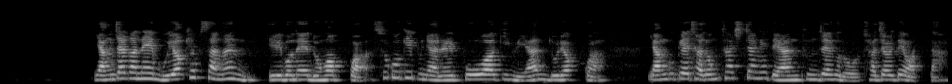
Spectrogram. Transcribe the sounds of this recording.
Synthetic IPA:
jaŋd͡ʑaɡwane̞mujʌk̚ʰçjʌp̚s͈aŋɯniɭbone̞noŋʌp̚k͈wasʰoɡuɡibuɲaɾɯɭpooɦaɡiɥiɦanːoɾjʌk̚k͈wa | jaŋɡuɡe̞t͡ɕadoŋt͡ɕʰaɕʰid͡ʑaŋe̞de̞ɦanpund͡ʑe̞ŋɯɾot͡ɕad͡ʑʌɭdwe̞wat̚t͈a

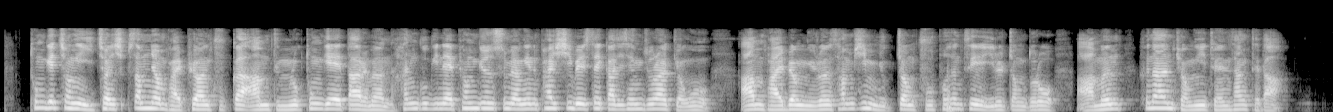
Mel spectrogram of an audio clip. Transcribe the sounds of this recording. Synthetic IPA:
tʰoŋɡe̞t͡ɕʰʌŋiːt͡ɕʰʌnɕʰi̥p̚s͈amɲʌnpaɭpʰjoɦankuk̚k͈aamtɯŋlok̚tʰoŋɡe̞ːt͈aɾɯmjʌnhanɡuɡine̞pʰjʌŋɡjunsʰumjʌŋinpʰaɭɕ͈ibiɭs͈e̞k͈ad͡ʑisʰe̞ŋd͡ʑunɦaɭk͈jʌŋu | ampaɭbjʌŋɲuɾɯnsʰamɕ̬ʰibɲuk̚t͡ɕ͈ʌmkupʰʌsʰe̞ntʰɯe̞iɾɯɭt͡ɕ͈ʌŋdoɾo | a̰mɯnhɯnɦanpjʌŋidwe̞nsʰaŋtʰe̞da̰

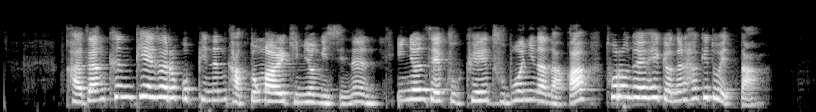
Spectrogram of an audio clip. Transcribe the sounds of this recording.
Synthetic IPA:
kad͡ʑaŋkʰɯnpʰiɦe̞sʰaɾok͈opʰinɯnkak̚t͈oŋmaɯɭkimjʌŋiɕ͈inɯniɲʌnsʰe̞kukʰeːtubʌɲinanaɡatʰoɾonwe̞ɸwe̞ɡjʌnɯɭɦaɡidoɦe̞t̚t͈a

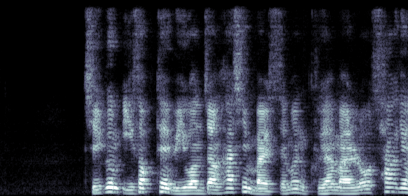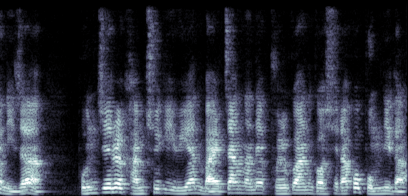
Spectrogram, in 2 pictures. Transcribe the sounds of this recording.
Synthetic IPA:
t͡ɕiɡɯmisʰʌk̚tʰe̞ɥiwʌnd͡ʑaŋɦaɕʰinmaɭs͈ɯmɯnkɯjamaɭːosʰaɡjʌɲid͡ʑa | pond͡ʑiɾɯɭkamt͡ɕʰuɡiɥiɦanmaɭt͡ɕ͈aŋnane̞puɭɡaɦanɡʌɕʰiɾaɡopomɲida

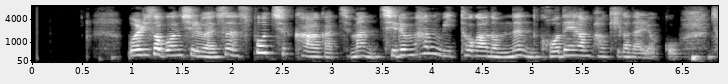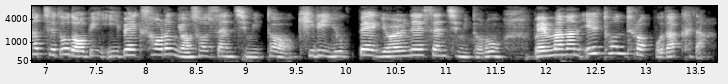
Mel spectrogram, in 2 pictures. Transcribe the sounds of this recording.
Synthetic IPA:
wʌʎːisʰʌbonɕʰiɭːoesʰɯnsʰɯ̥pʰot͡ɕʰɯkʰaɡat̚t͡ɕ͈imant͡ɕiɾɯmhanmitʰʌɡanʌmnɯnkʌde̞ɦanpakʰiɡanaʎːʌ̰t̚k͈ot͡ɕʰat͡ɕʰe̞donʌbiʔibe̞k̚sʰʌɾɯnjʌs̬ʰʌs͈e̞ntʰimitʰʌkiɾijuk̚p͈e̞ɡjʌɭne̞s͈e̞ntʰimitʰʌɾo | we̞manɦaniɭtʰontʰɯɾʌk̚p͈odakʰɯda

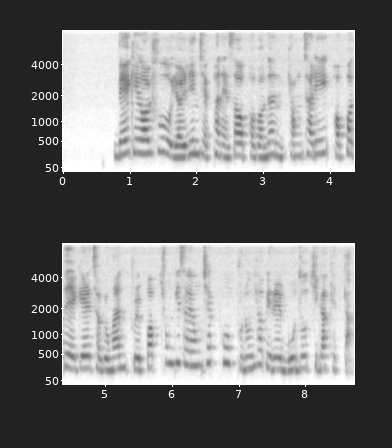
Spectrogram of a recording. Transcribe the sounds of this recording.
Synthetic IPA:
ne̞ɡe̞wʌɭɸujʌʎːint͡ɕe̞pʰane̞sʰʌpʌbʌnɯnkjʌŋt͡ɕʰaɾipʌpʰʌdɯe̞ɡe̞t͡ɕʌɡjoŋɦanpuɭp͈ʌp̚t͡ɕʰoŋɡisʰajoŋt͡ɕʰwe̞pʰopuɾɯŋçjʌbiɾɯɭmodukiɡakʰe̞t̚t͈a̰

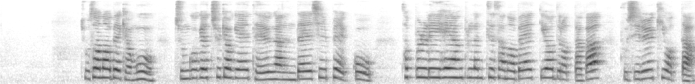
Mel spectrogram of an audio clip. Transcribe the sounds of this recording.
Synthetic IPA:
t͡ɕosʰʌnʌbe̞kjʌŋu | t͡ɕuŋɡuɡe̞t͡ɕʰuɡjʌɡe̞te̞ɯŋɦanɯnde̞ɕʰiɭpʰe̞ɦet̚k͈o | sʰʌp͈uɭːiɦe̞jaŋpʰɯɭːentʰɯsʰʌnʌbe̞k͈iʌdɯɾʌt̚t͈aɡa | puɕʰiɾɯɭkʰiwʌt̚t͈a

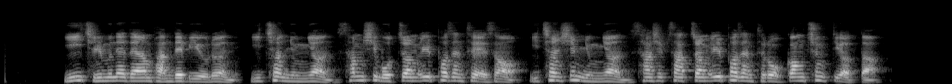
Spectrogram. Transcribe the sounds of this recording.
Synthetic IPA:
it͡ɕiɭmune̞de̞ɦanpande̞biuɾɯnit͡ɕʰʌnjuŋɲʌnsʰamɕʰibot͡ɕ͈ʌmiɭpʰʌs̬ʰe̞ntʰɯe̞sʰʌit͡ɕʰʌnɕʰimɲuŋɲʌnsʰaɕʰip̚s͈at͡ɕ͈ʌmiɭpʰʌsʰe̞ntʰɯɾok͈ʌŋt͡ɕʰuŋt͈wiʌt̚t͈a

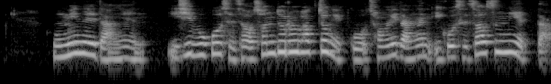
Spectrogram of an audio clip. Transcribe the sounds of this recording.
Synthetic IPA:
kuŋminedaŋɯn | iɕʰiboɡosʰe̞sʰʌsʰʌnduɾɯɭɸwak̚t͡ɕ͈ʌŋɦe̞t̚k͈ot͡ɕʌŋedaŋɯniɡosʰe̞sʰʌsʰɯŋɲiɦe̞t̚t͈a̰

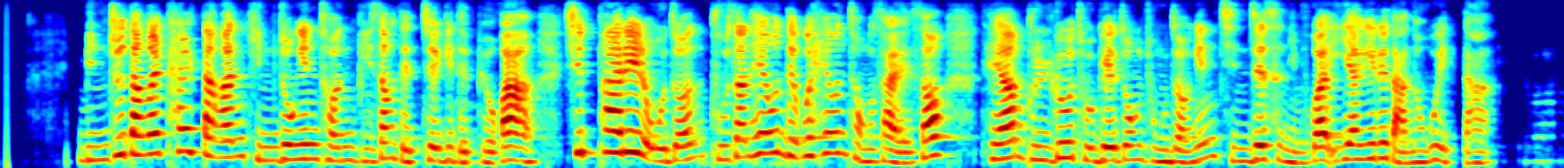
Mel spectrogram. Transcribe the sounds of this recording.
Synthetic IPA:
mind͡ʑudaŋɯɭtʰaɭt͈aŋɦankimd͡ʑoŋint͡ɕʌnpisʰaŋte̞t͡ɕʰwe̞ɡide̞pʰjoɡaɕʰipʰaɾiɾod͡ʑʌnpusʰanɦe̞undwe̞ɡoɦe̞unt͡ɕʌŋsʰae̞sʰʌte̞ɦanpuɭɡjot͡ɕoɡe̞d͡ʑoŋt͡ɕoŋd͡ʑʌŋint͡ɕind͡ʑe̞sʰɯɲimɡwaijaɡiɾɯɭnanuɡoit̚t͈a

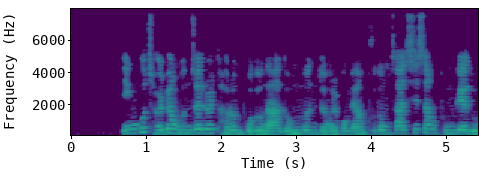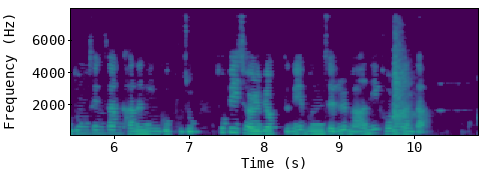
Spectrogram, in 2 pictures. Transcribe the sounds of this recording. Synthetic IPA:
inɡut͡ɕʌɭbjʌŋmund͡ʑe̞ɾɯɭtaɾunpodonanomːundɯŋɯɭbomjʌnpudoŋsʰanɕʰid͡ʑaŋpuŋɡe̞nodoŋsʰe̞ŋsʰankanɯŋinɡupud͡ʑok̚ | sʰobit͡ɕʌɭbjʌk̚t͈ɯŋe̞mund͡ʑe̞ɾɯɭmaɲikʌɾunɦanda

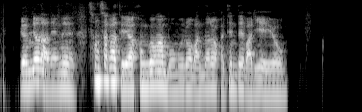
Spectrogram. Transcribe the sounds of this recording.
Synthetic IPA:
mjʌɲːʌnane̞nɯnsʰʌŋsʰaɡadwe̞jakʌŋɡʌŋɦanmomɯɾomanːaɾjʌkwaɭtʰende̞maɾie̞jo

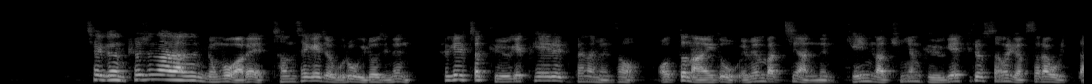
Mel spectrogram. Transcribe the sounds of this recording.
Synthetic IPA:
t͡ɕʰwe̞ɡɯnpʰjod͡ʑunɦaɾanɯnmjoŋmoɡaɾe̞t͡ɕʌnsʰe̞ɡe̞d͡ʑʌɡɯɾoiɾwʌd͡ʑinɯn | ɸweɡiɭt͡ɕ͈ʌk̚k͈jojuɡe̞pʰe̞iɾɯɭpi̥pʰjanɦamjʌnsʰʌ | ʌ̰t͈ʌnaedowe̞̰mjʌnbat͡ɕ͈ianːɯnke̞inːat͡ɕʰuɲjaŋkjojuɡe̞pʰiɾjos͈ʌ̰ŋɯɭjʌk̚s͈ʌɾɦaɡoit̚t͈a

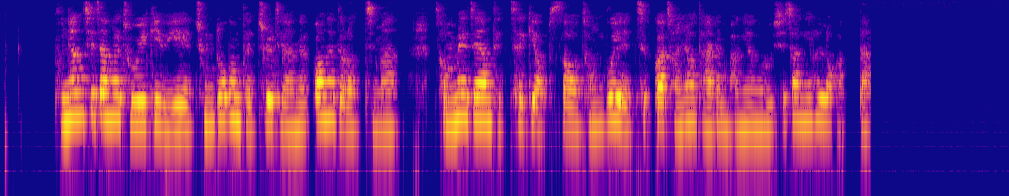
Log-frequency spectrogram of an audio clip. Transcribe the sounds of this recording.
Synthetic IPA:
puɲaŋɕʰid͡ʑaŋɯɭt͡ɕoiɡiɥiɦe̞t͡ɕuŋdoɡɯmte̞t͡ɕʰuɭt͡ɕe̞anɯɭk͈ʌne̞dɯɾʌt̚t͡ɕ͈imant͡ɕʌmmːe̞d͡ʑe̞ɦante̞t͡ɕʰe̞ɡiʌp̚s͈ʌt͡ɕʌŋbueːt͡ɕʰɯk̚k͈wat͡ɕʌɲʌtaɾɯnpaŋɦjaŋɯɾoɕʰid͡ʑaŋiɸɯɭːʌɡat̚t͈a

